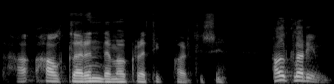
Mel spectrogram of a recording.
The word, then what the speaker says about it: Halkların: And here you see the logo of the, can you pronounce this for me? It's Halkların Demokratik Partisi. Halkların.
